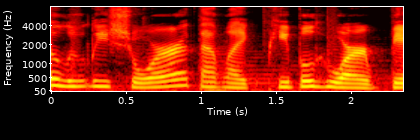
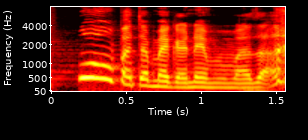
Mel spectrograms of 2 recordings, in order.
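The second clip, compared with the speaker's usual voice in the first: put-on Cajun accent, louder; 4 dB louder than usual. Quoting a favorite character's line from the game: Gambit's Cajun accent. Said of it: "the Cajun accent".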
